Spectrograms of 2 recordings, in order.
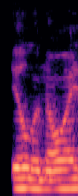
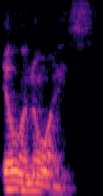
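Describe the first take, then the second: First: The word ends without an S sound. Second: The word ends with an added S sound.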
